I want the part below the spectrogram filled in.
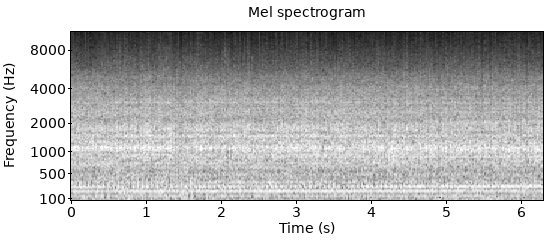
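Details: BSA A65 Thunderbolt twin with Boyer ignition, on a test ride with lights on after closing the spark plug gaps cured an occasional misfire under load: steady even engine note under load, no stumbles or dropouts; normal running under load.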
